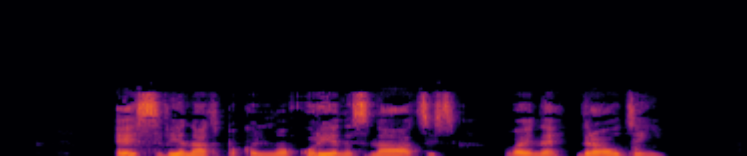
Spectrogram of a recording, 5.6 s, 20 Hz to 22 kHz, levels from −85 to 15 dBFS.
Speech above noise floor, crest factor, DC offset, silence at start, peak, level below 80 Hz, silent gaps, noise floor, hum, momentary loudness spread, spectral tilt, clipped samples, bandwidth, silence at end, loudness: over 67 dB; 18 dB; under 0.1%; 0.85 s; -6 dBFS; -72 dBFS; none; under -90 dBFS; none; 12 LU; -4 dB/octave; under 0.1%; 9.6 kHz; 0.65 s; -24 LUFS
